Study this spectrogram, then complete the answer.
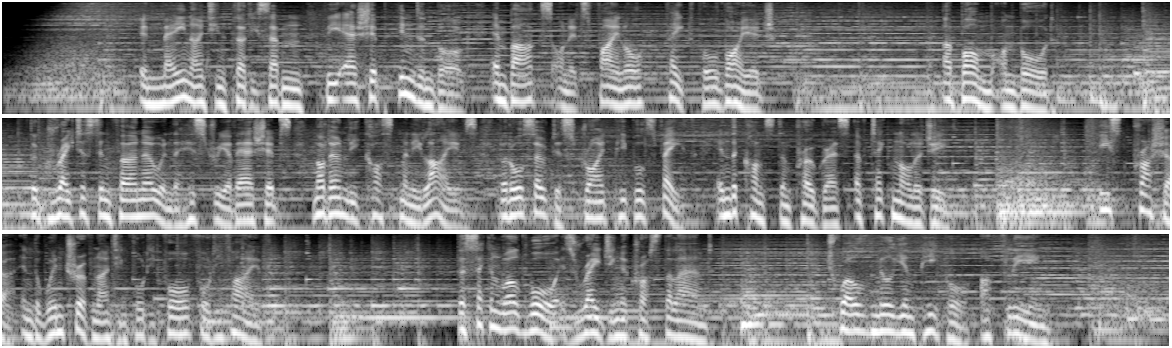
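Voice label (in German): British English, Werbung Dynamisch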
